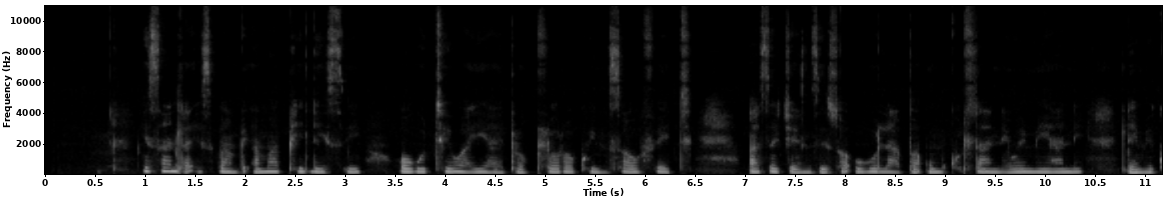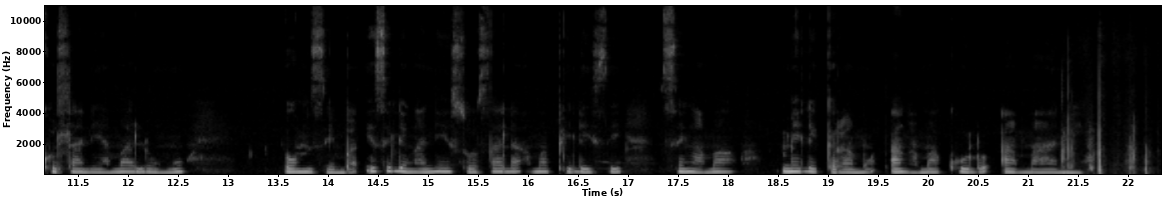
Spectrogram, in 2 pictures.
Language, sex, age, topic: North Ndebele, female, 25-35, health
